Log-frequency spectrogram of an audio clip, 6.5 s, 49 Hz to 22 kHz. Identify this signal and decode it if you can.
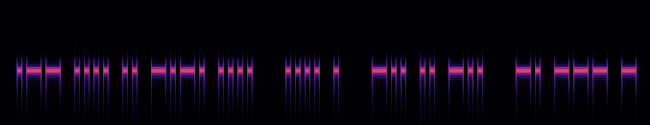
Morse code, heard as a keyed tone, about 25 wpm, 700 Hz. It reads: WHICH HE DID NOT
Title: Sentences from Top 1000 Words - Review Part 5 - 25wpm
